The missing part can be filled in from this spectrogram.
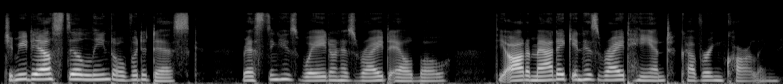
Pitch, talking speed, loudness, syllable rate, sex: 190 Hz, 170 wpm, -20 LUFS, 4.8 syllables/s, female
